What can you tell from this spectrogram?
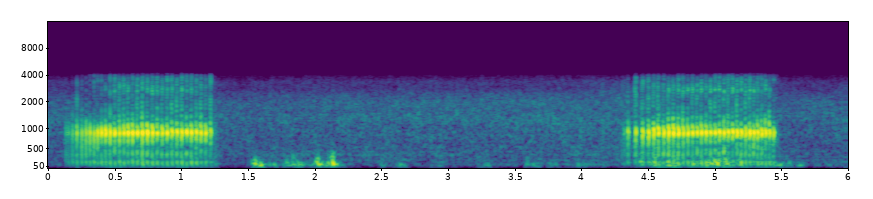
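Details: A dog snoring in sleep: two loud, buzzing, rattly snores a few seconds apart, with soft snuffles between them.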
